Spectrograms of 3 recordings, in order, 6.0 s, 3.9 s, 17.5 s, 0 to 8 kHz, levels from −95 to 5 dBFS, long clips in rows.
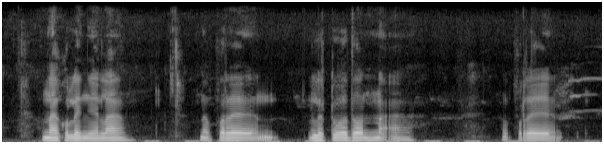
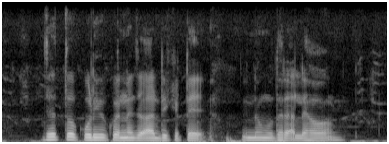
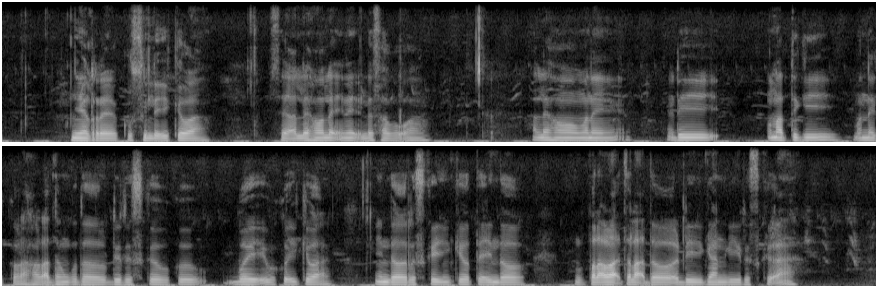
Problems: constant background noise, background conversations at intervals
